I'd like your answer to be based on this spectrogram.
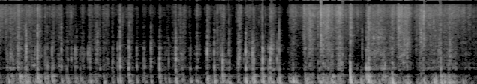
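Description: A purple and teal fabric snapback baseball cap with a stiff brim is held up and scratched and tapped with fingertips and nails. Quick, irregular soft thumps and rough scratching sounds run together, mostly low and muffled with very short decay, with a few sharper taps standing out.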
